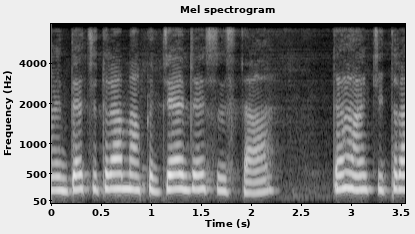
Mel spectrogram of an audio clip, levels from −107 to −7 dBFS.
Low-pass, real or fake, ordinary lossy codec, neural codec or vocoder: 7.2 kHz; fake; none; codec, 44.1 kHz, 2.6 kbps, SNAC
